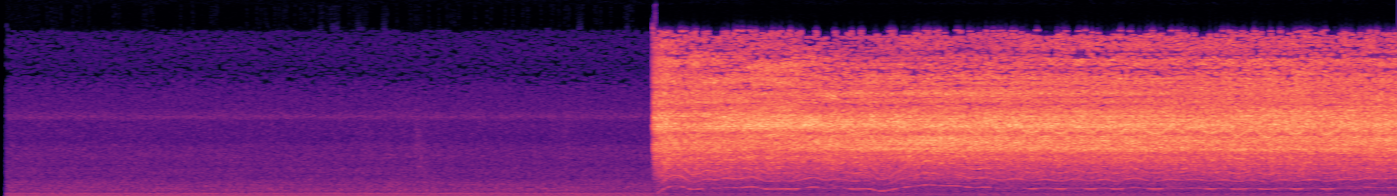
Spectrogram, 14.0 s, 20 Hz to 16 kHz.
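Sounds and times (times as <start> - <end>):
grinder motor humming: 6.5 - 13.9
grinding wheel on metal chain: 6.6 - 13.9.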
